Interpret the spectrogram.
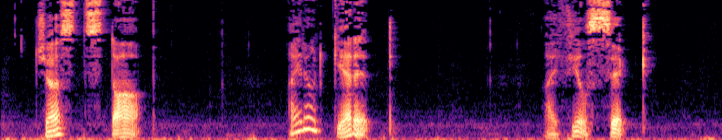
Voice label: ejective release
